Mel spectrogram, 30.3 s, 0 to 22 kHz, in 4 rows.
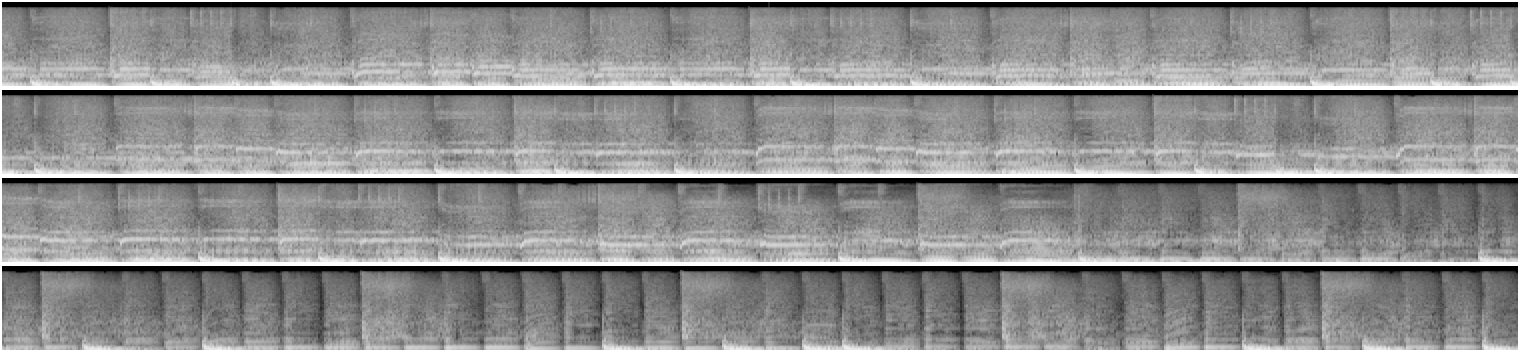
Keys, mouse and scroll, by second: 0.9 click, 1.7 shift+click, 3.0 ctrl+g, 4.6 click, 5.9 shift+b, 6.8 shift+7, 7.2 t, 7.7 Return, 11.6 Return, 11.6 click, 12.4 shift+click, 13.1 ctrl+z, 14.5 click, 18.8 click, 23.5 right click, 25.1 click, 28.5 right click, 29.5 click.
